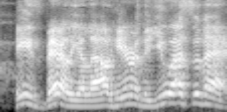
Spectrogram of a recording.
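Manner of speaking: put-on made-up, affected, borderline British announcer accent. Delivering a mock news bulletin, in a borderline British accent. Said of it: "that was like a borderline British kind of accent".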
